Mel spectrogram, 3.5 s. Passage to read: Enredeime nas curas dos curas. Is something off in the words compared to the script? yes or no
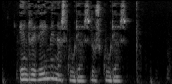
no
